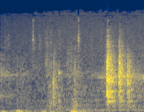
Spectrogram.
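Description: Footsteps and low rumbling handling noise from a handheld camera being carried through a house, with a few soft knocks and a louder clatter about one and a half seconds in.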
